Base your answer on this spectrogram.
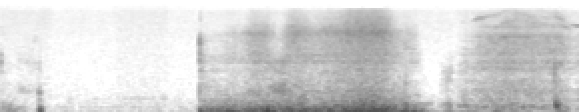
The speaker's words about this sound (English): I can just hear you breathing hard. Sound angry.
